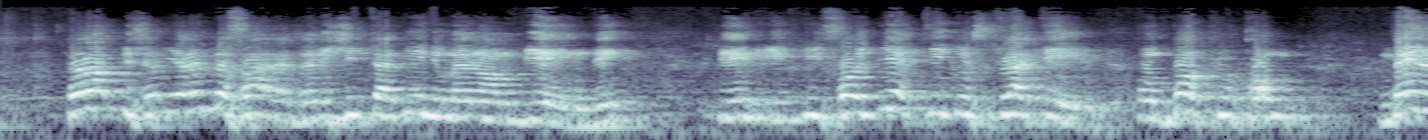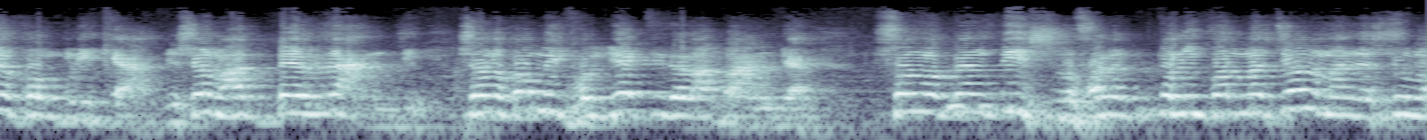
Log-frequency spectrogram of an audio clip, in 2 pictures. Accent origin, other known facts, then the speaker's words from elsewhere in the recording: San Giovanni Rotondo, Apulia, Italy; non qui al mio paese, San Giovanni Rotondo in Meridione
